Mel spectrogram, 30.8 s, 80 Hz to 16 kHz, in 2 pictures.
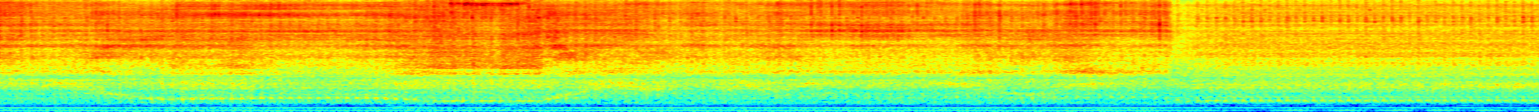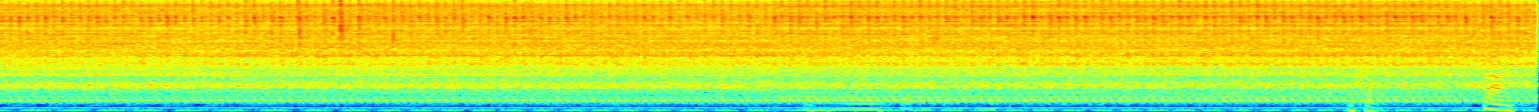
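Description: Work Sharp belt knife sharpener with its blade grinding attachment and a coarse 120-grit belt, grinding steel off a knife blade to reshape a tanto transition into a drop-point belly: a steady hiss of steel on the belt over the motor's hum. About twelve seconds in the blade comes off the belt and the sharpener runs on alone with a steady hum.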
